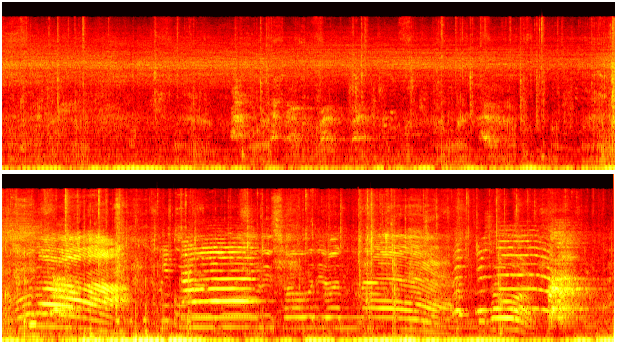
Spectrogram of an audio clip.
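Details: Two female French Bulldogs, Sawol and her younger sister Kkeutsun, excited on a day out at dog kindergarten; low background murmur gives way to quick bursts of high, arching whines and yelps, each rising then falling, repeated several times.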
